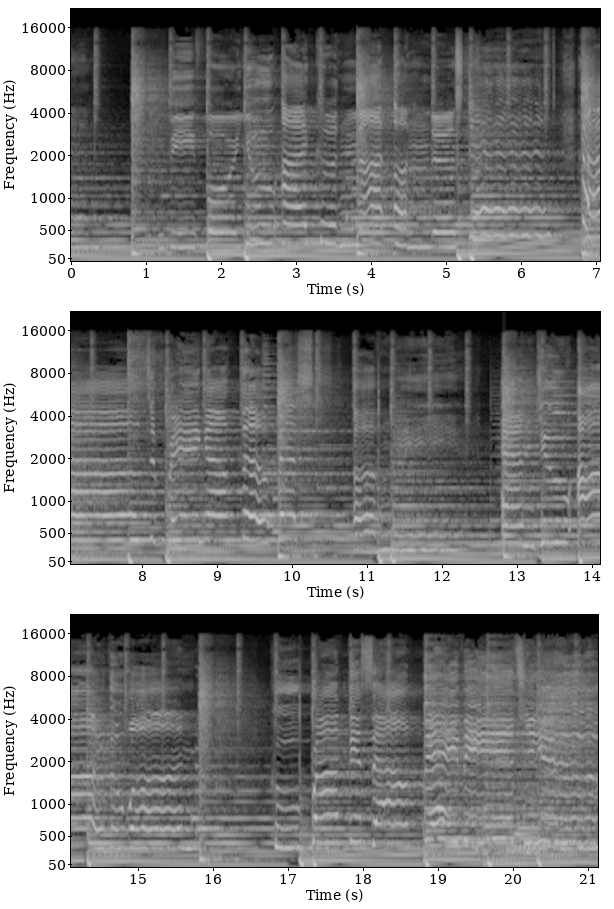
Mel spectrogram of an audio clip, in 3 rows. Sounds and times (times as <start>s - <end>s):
Rhythm and blues: 0.0s - 21.1s.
